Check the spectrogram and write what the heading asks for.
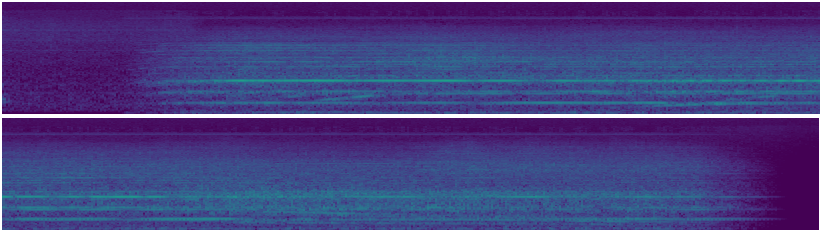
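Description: Wailing civil defense air raid sirens sound in Kyiv, Ukraine, during the Russian invasion, continuously for about eleven seconds, their sustained tones sliding slowly up and down and overlapping over a steady noisy background.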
